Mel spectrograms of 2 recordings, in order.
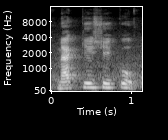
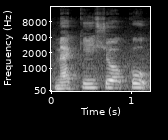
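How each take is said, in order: First: मैकिशिकू said at normal pace as mai-ki-shi-ku; confident fixed मैकिशिकू; corrected word. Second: मैकिशोकू dragged out very slowly while searching for the word; hesitant, stretched मैकिशोकू; groping slowly through मैकिशोकू before correcting it; slow first try. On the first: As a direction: settle on मैकिशिकू after the slip. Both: Shown as a demonstration. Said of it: "मेक्सिको को बोलेंगे".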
